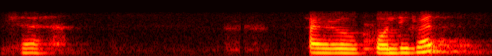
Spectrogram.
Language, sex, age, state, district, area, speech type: Assamese, female, 45-60, Assam, Biswanath, rural, conversation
